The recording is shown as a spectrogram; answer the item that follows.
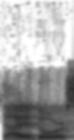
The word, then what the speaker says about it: Diodorus: Diodorus is Diodorus.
